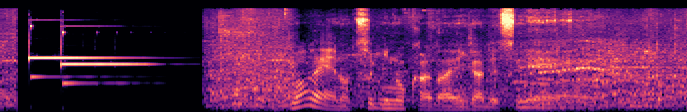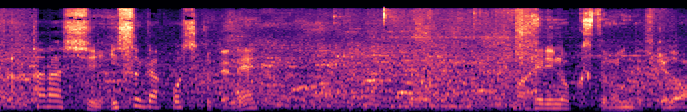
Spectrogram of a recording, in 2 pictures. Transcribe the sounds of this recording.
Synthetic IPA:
βaɡajano̞t͡sɨɡʲino̞kʰad̪aiɡad̪e̞sɨne̞ | t̪oat̪aɾaɕiːʔisɨɡaho̞ɕi̥kɯ̟̥t̪e̞ne | maɦe̞ɾʲino̞kːɯ̥sɨd̪e̞mo̞ĩːnd̪e̞sɨ̥ke̞d̪o

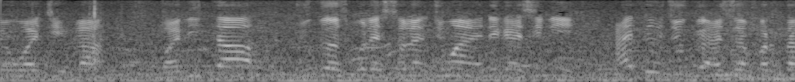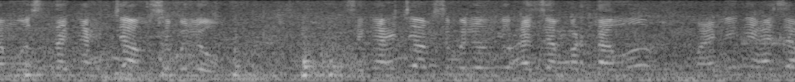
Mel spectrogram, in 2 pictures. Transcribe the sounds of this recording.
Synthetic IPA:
aŋwad͡ʒɪp̚lah | badit̪ad͡ʒuɡasəbolɛhsolat̪̚d͡ʒumaʔat̪̚dəkaʔsini | ʔadad͡ʒuɡaazampərt̪amãsə̥t̪əŋahd͡ʒamsəbəlʊmst̪əŋahd͡ʒamsəbəlʊ̃umnt̪ʊkʔazampərt̪amãmãnəɲaaza

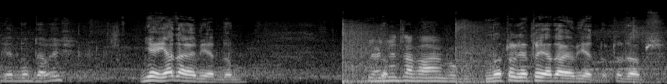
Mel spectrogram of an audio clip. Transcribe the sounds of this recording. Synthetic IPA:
jɛd̪nɔ̃md̪awɛɕ | ɲɛjad̪awɛmjɛd̪nɔm | jaɲɲɛd̪avawɛmvɔɡulɛnɔt̪ɔɲɛt̪ɔjad̪awɛmjɛd̪nɔ̰̃mt̪ɔd̪ɔbʐɛ

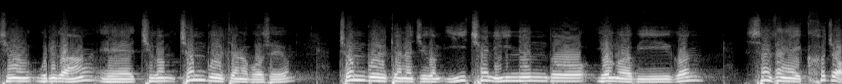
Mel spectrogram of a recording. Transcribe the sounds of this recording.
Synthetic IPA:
t͡ɕiɡɯmuɾiɡajet͡ɕiɡɯmt͡ɕʌmbuiɭt͈e̞nɯnposʰejo | t͡ɕʌmbuiɭt͈e̞nɯnt͡ɕiɡɯmit͡ɕʰʌniɲʌndojʌŋʌbiɡʌn | sʰeŋsʰaŋekʰɯd͡ʑo

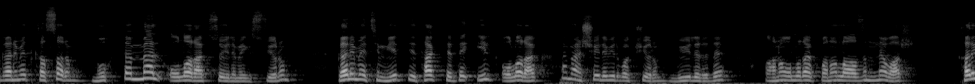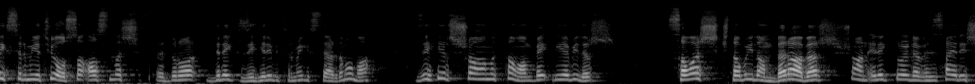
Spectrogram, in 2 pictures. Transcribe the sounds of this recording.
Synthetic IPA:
ɡalʲimɛt̪kʰasaɾɯmːuht̪ʰɛmælʲo̞lˠaɾaksø̞jlʲe̞mɛci̥st̪ʰijo̞ɾum | ɡ̥alʲimet̪ʰimjɛt̪̚ːiːt̪ʰak̚t̪ʰiɾd̪ɛʔilʲcʰo̞lˠaɾakhɛmænʃø̞jlʲɛbiɾbakʰɯjo̞ɾumbyjylʲe̞ɾid̪ɛanaolˠaɾak̚banalˠaːzɯmnɛvaɾ̥ | kʰalɛcst̪iɾmijet̪ʰijo̞lˠsaʔːslˠɯnd̪aʃd̪uɾad̪iɾɛc̚zeɦiɾibit̪ʰiɾmɛci̥st̪ʰæɾd̪imama | ze̞ɦiɾʃuanlˠɯk̚t̪ʰamambɛclʲeje̞bilʲiɾ̥ | savaʃcʰi̥t̪ʰabɯjlˠanbeɾaːbæɾʃuane̞lʲɛc̚t̪ʰɾo̞jlʲˠavɛsaːjiɾɛ

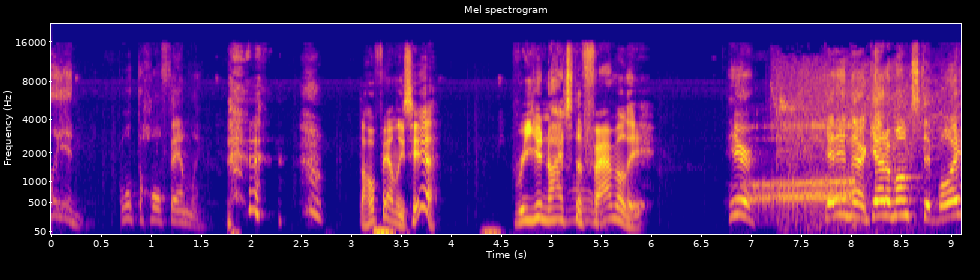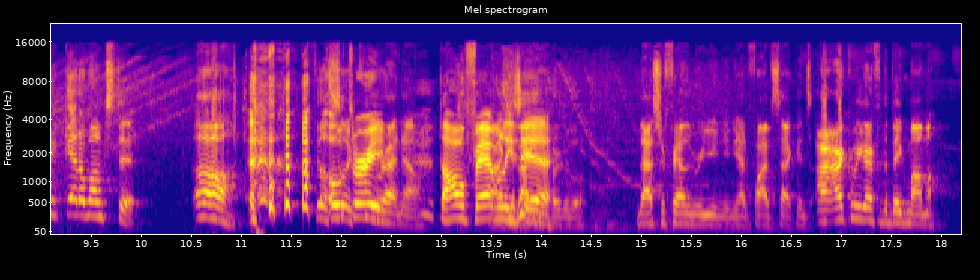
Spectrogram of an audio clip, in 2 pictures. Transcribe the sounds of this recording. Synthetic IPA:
ljɨ̃n | aɪwɑ̃n̚ðəhoʊlˠfæ̃mlḭ | ðəhoʊlˠfæ̃mliz̥hiɹ | ɹijʉnaɪtsðɨfæ̃ml̩ˠḭ | hiɹ̥ | ɛɾɪ̃nðə˞ɡɛɾəmʌ̃ŋstɨt̚b̥ɔɪɡ̥ɛɾəmʌ̃ŋkstɪt̚ | o | filˠoʊθɹiɹaɪtⁿnaʊðəhoʊlˠfæ̃ml̩ˠizhiɹ | ðætsjə˞fæ̃mliɹijʉ̃njɨ̃njɨɨd̥faɪv̥sɛkɨ̃ndz̥aakn̩wiɡoʊfə˞ðəbɪɡ̚mɑmə

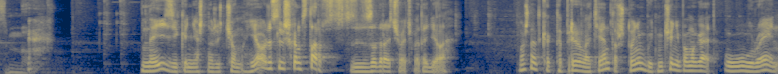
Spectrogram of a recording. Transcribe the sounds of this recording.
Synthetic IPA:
nɐizʲɪkɐnʲeʂnəʐɨt͡ɕomjaʊʐɛsʲlʲiʂkəmst̪arzɐd̪ɾat͡ɕɪvə̰tʲvɛ̰t̪ədʲḛlˠə̰ | mo̞ʐnəɛt̪ə̥kak̚t̪əpɾʲɪrvatʲɛnt̪ərʂt̪o̞nʲɪbʊt̚ʲnʲɪt͡ɕɪnʲɪpəmɐɡajɪ̰t̪ʊrejn

